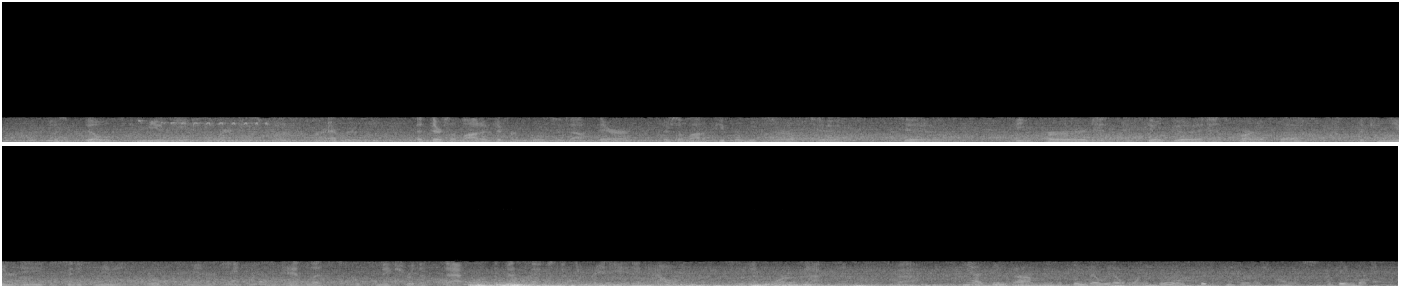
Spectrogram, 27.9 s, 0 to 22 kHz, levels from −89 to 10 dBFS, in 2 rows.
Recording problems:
garbled, watery; badly; nothing above 4 kHz
rain or running water; very loud; throughout; 4 dB above the speech
wind noise on the microphone; occasional gusts; 15 dB below the speech

